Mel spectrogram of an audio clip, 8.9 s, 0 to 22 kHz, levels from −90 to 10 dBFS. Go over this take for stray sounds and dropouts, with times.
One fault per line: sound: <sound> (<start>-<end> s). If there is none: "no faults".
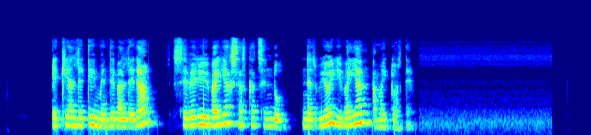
no faults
